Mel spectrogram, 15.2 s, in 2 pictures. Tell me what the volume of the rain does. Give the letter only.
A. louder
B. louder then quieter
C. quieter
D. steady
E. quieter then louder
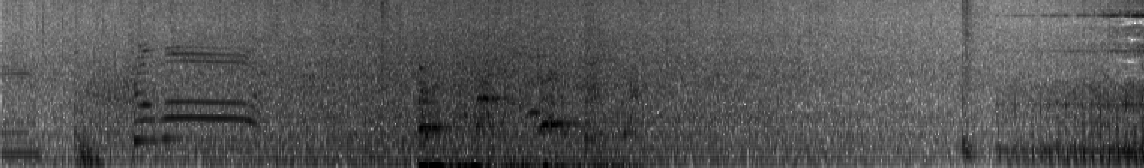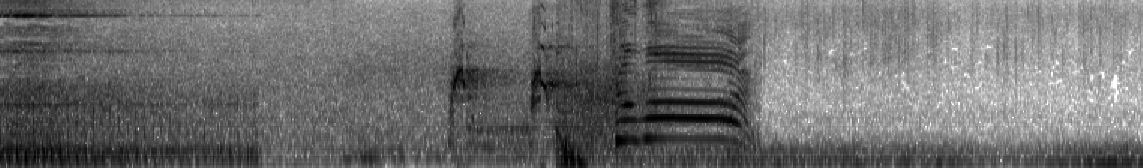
C.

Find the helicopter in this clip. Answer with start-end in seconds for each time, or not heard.
6.6-9.4.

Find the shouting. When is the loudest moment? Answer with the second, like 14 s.
12 s.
